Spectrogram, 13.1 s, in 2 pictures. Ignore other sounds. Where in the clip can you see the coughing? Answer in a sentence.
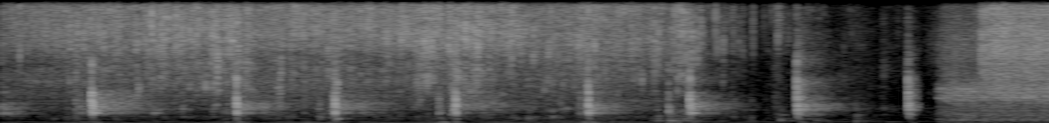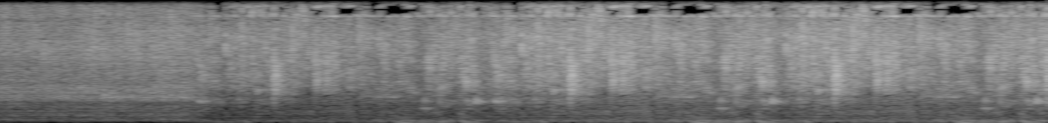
You can't hear the coughing here.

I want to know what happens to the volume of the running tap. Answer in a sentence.
The volume of the running tap goes up.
